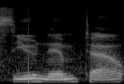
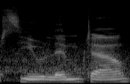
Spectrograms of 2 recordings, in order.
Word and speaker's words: Siu Nim Tao: It's Siu Nim Tao, or Siu Lim Tao. There's different pronunciations. Siu Lim Tao, Siu Nim Tao. There's a bunch of different ones. I just call it Siu Nim Tao. That was the way I learned it.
